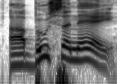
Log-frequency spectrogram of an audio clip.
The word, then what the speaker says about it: Boussanet: Boussanet is how you say his last name.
